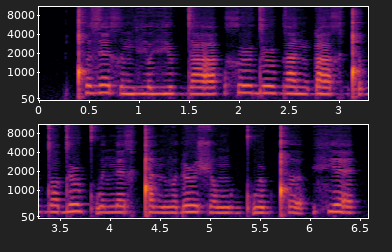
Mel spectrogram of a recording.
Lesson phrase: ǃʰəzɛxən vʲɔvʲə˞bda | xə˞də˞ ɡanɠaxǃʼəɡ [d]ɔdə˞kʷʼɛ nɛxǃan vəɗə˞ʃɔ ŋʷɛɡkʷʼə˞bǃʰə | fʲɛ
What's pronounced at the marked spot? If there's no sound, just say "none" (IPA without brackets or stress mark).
d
